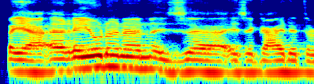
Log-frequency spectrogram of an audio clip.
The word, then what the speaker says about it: Reunanen: Pronunciation is tricky with some European names, but his last name is pronounced Reunanen, so...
